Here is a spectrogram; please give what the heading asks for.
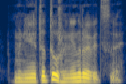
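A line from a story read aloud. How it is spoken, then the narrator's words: Muttered. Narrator (Russian): пробормотал Лэндаурн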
